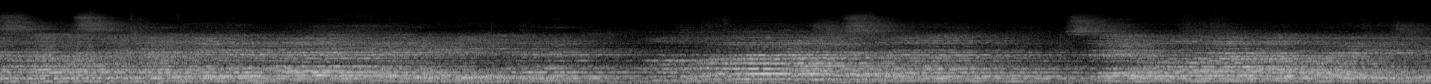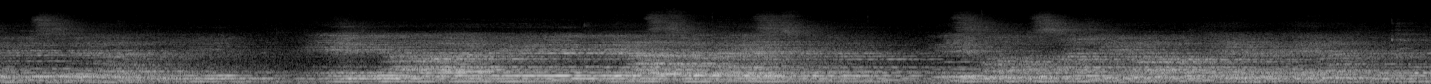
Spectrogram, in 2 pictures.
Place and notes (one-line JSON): {"date": "2010-09-11 19:30:00", "description": "Chanting in the Église Saint-Gervais-Saint-Protais, Paris. Binaural recording.", "latitude": "48.86", "longitude": "2.35", "altitude": "39", "timezone": "Europe/Paris"}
